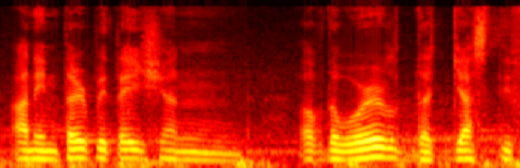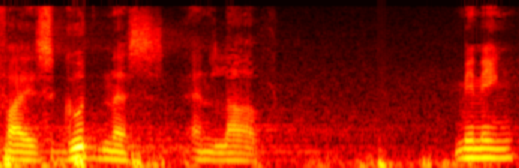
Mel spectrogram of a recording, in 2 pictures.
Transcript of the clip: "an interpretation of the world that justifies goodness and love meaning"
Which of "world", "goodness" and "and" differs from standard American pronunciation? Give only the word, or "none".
none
